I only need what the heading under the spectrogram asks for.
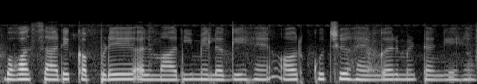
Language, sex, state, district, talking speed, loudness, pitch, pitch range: Hindi, female, Uttar Pradesh, Lucknow, 165 wpm, -18 LUFS, 230 Hz, 220-235 Hz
